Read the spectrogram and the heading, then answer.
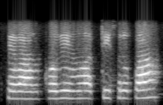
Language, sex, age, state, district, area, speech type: Hindi, female, 45-60, Bihar, Begusarai, rural, conversation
